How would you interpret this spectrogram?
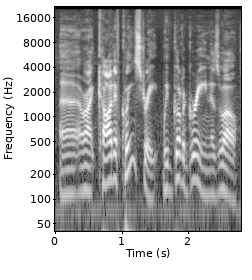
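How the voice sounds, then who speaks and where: A man's voice: medium pitch, lively intonation, moderate pace, fairly bright tone, slight background noise. A man streaming a train game, chatting casually and joking with live viewers, rambling with frequent self-corrections. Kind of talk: casual gameplay commentary.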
